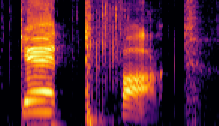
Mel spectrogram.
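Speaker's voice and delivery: loud, high gloating yell; real gloating shout; taunting shout. Real, not acted. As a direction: yell it at the game in triumph. Taunting after making a jump.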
